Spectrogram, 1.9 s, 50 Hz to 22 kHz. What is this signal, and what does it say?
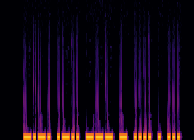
Morse code, heard as a keyed tone, about 53 wpm, 700 Hz. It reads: CLOTHES
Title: Seven Letter Words - 50wpm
